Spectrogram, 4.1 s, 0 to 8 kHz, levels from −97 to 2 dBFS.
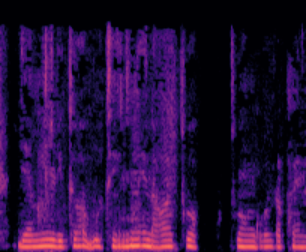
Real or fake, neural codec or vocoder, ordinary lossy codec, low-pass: fake; vocoder, 22.05 kHz, 80 mel bands, WaveNeXt; MP3, 32 kbps; 7.2 kHz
